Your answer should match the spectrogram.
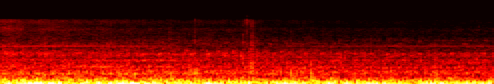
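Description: Low, uneven rumble with no speech.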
